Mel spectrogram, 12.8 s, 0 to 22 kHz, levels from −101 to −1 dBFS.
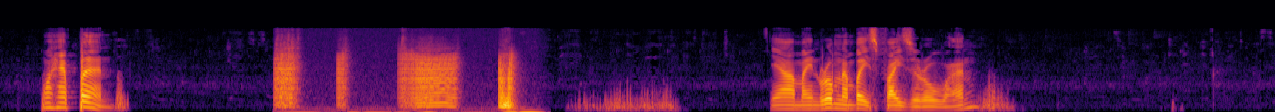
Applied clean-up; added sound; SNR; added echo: none; Fart; -3 dB; none.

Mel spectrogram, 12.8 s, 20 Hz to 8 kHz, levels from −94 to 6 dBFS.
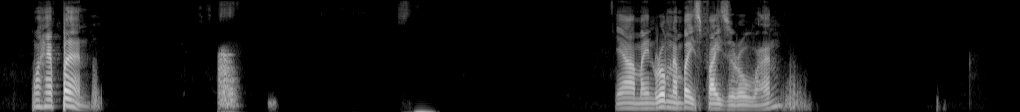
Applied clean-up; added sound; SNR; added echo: neural mask model Resemble Enhance denoiser.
